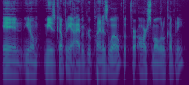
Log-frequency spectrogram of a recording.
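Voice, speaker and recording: Low-voiced chatty man in his fifties. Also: steady tone, very fast, fairly bright tone. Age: 50s. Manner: chatty, frequent "right?" tag checks and restarts. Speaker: health insurance advisor. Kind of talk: casual podcast explanation.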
